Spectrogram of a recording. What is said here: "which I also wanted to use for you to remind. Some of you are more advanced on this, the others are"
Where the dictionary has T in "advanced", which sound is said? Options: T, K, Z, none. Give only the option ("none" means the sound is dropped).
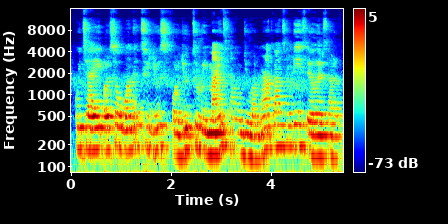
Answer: none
